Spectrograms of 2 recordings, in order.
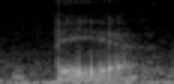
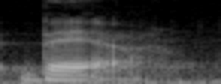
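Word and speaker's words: Behr: Not Beer. B E H O. Bear.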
